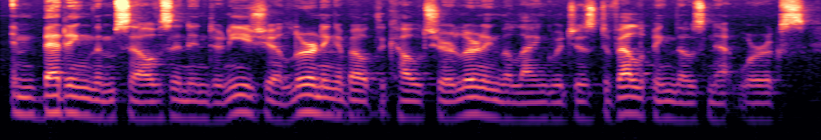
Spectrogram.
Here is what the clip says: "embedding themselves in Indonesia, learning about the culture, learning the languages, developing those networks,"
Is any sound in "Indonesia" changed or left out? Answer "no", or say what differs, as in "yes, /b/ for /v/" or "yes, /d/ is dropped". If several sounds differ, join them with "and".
no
